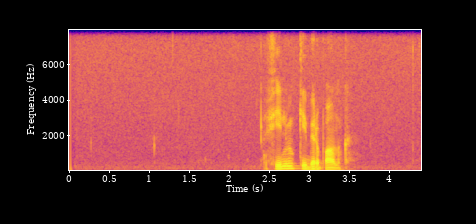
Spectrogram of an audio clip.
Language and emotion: Russian, neutral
